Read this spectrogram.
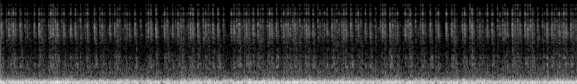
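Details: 383 V8 El Camino cold-started without choke, idling on new glass-pack exhaust with headers: deep, loud burbling rumble with a steady choppy lope, no knocks or rattles; normal idle.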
